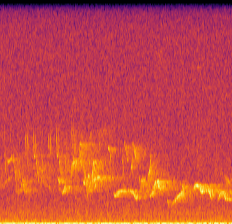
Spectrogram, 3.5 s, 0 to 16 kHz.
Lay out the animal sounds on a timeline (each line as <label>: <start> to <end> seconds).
Ovenbird (Seiurus aurocapilla): 0.0 to 1.9 seconds
Red-eyed Vireo (Vireo olivaceus): 0.0 to 3.5 seconds
Rose-breasted Grosbeak (Pheucticus ludovicianus): 0.9 to 3.5 seconds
